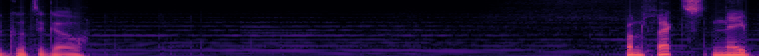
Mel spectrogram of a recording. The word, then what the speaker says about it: Snape: Fun fact, Snape rhymes with rape, I'm just saying.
